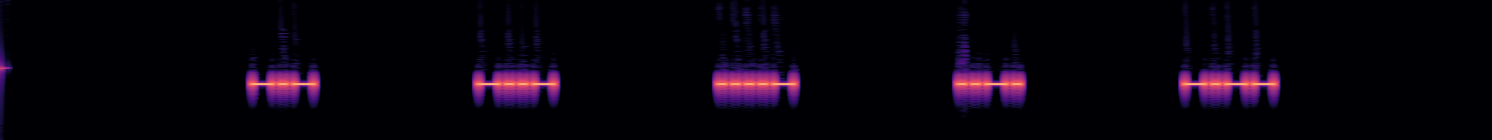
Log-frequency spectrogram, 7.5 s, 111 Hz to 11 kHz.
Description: Morse code, heard as a keyed tone, about 36 wpm, spaced as for 10 wpm, 700 Hz. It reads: KX4FY
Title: USA Call Signs - 8x Character Spacing - 35wpm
